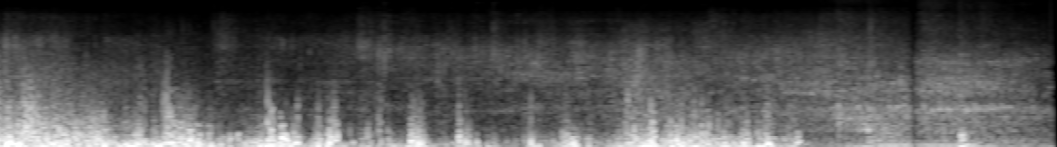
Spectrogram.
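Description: Strong wind buffets a sailboat deck while at anchor, gusty rumbling microphone noise with flapping, rattling bursts and a steady low roar, loud and close throughout.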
